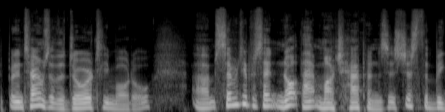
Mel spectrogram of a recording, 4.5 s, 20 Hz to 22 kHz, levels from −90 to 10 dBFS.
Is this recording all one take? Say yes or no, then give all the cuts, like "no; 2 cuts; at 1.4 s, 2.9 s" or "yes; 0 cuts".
yes; 0 cuts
